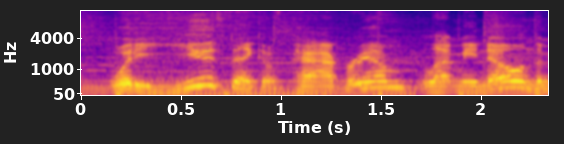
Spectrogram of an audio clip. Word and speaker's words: Paprium: And yes, I know it's pronounced Paprium, like pap smear, but this game sells for $130, which is a premium price.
